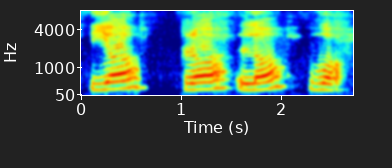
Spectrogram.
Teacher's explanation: व्यंजन मुंह के भीतर ही रहे उन्हें अंतस्थ व्यंजन कहते हैं उच्चारण के समय जो जीव होता है वह मुह के किसी भाग को स्पर्श नहीं करती · उच्चारण के समय जो जीभ होता है वो मुंह के किसी भाग को स्पर्श नहीं करती है। यानी जब हम अंतस्थ व्यंजन पढ़ते हैं, य ल व जैसे बोलते हैं, तो मुंह के किसी भी भाग को वो छूती नहीं है।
